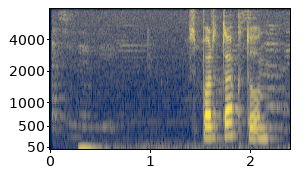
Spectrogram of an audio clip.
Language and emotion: Russian, neutral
